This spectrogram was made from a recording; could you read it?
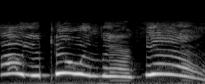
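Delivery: loud voice pitched way up. Showing how a teenage boy's voice sounds: Elmo voice. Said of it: "that Elmo voice".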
